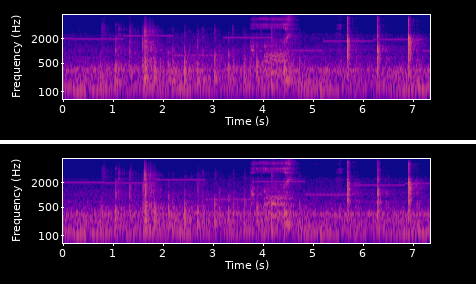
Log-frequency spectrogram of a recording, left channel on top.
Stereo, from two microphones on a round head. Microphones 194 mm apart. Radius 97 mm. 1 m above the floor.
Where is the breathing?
10° left (ahead or behind), 2.5 m.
